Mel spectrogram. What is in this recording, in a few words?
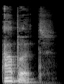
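"abbot", British English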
